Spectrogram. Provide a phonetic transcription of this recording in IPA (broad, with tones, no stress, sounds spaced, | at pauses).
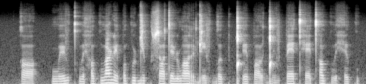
k ɔ˨ | w ø˨˦ v kʷʰ ɛ˨ h ɔ˧ kʷ w ɒ˦ ɳ ɘ˨ p ɔ˧ kʷ ø˧ ɖ e˦˨ kʷ s ɔ˧ t ɛ˧ ɳ w ɔ˧ r ɖ e˨ v ɡʷ ɛ˦˨ kʷ ǃʼ ɘ˧ p ɔ˨ ʊ̯ ɡ͡ǃ ɘ˨ v p ɛ˦ t̪ʰ ɛ˨ t̪ʰ ɔ˦ kʷ e˨ h ɘ˦ kʷ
